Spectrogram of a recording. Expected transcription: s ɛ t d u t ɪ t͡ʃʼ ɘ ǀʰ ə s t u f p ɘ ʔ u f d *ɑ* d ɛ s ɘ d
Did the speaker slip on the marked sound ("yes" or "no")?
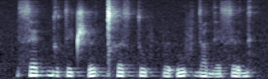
no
